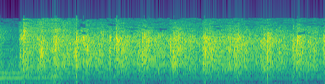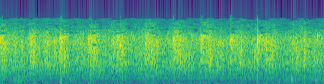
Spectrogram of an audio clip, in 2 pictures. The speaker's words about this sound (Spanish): Ahí tenemos los aplausos para Domingo López Chávez, que se daba cita en el Pernil, que se daba cita aquí en Guijuelo de nuevo, y que agradecía este premio,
